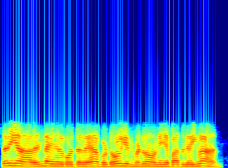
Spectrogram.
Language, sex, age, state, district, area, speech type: Tamil, male, 18-30, Tamil Nadu, Madurai, rural, conversation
